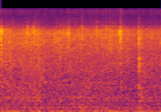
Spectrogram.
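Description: Loud, steady rumbling noise with a hiss, from wind buffeting the phone's microphone.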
